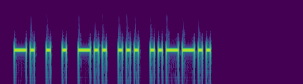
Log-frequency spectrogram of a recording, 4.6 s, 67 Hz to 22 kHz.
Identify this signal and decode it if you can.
Morse code, heard as a keyed tone, about 20 wpm, 700 Hz. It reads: NEEDS?
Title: Sentences from Top 1000 Words - Review Part 5 - 20wpm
